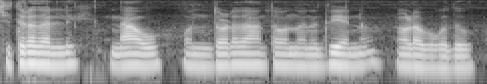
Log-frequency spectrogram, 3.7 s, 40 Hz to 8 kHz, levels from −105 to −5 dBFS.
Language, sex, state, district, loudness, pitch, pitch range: Kannada, male, Karnataka, Koppal, -21 LUFS, 135 Hz, 130-140 Hz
